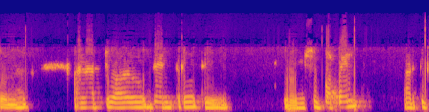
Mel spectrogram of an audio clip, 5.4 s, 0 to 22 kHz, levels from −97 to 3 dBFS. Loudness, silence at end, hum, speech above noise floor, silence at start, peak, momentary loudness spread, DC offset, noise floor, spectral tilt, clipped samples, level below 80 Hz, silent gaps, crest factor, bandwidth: -16 LUFS; 0 s; none; 28 dB; 0 s; 0 dBFS; 7 LU; under 0.1%; -42 dBFS; -7 dB/octave; under 0.1%; -46 dBFS; none; 14 dB; 10.5 kHz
